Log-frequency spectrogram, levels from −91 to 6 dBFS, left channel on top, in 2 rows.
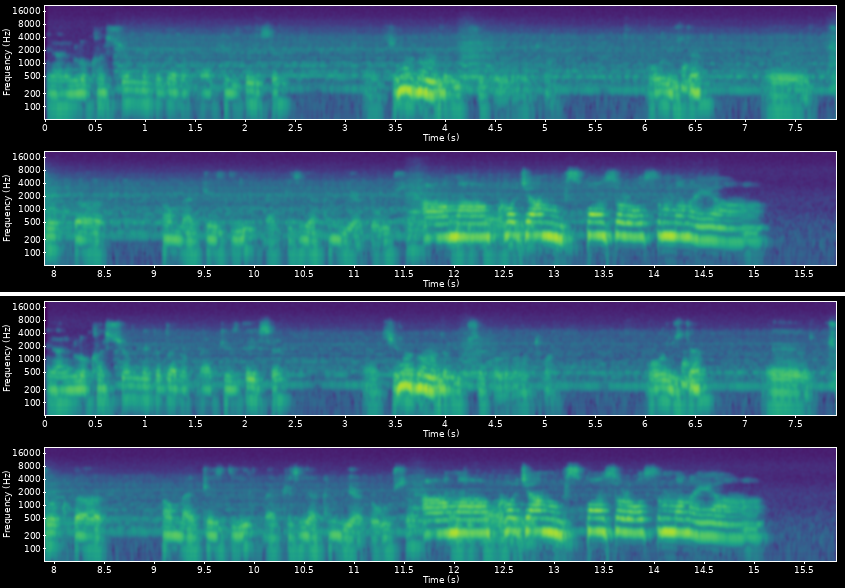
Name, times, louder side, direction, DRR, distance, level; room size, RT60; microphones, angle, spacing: voice 1, 0.0-2.4 3.2-5.1 6.0-6.6 7.2-8.5 9.1-11.7 11.9-13.2, right 2 dB, 65° right, 0.9 m, -27 dB
sound 1, 0.7-14.7, left 4 dB, 55° left, 0.9 m, -37 dB
voice 2, 3.5-4.0 6.4-6.6 11.7-15.1, equal, 10° right, 0.5 m, -16 dB
4.0 x 3.6 x 2.8 m
head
